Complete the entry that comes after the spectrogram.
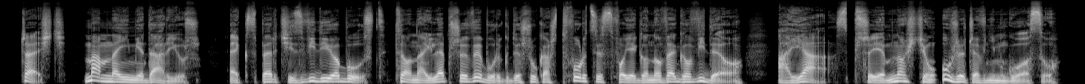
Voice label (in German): Polnisch, voiceover; internationale voiceover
